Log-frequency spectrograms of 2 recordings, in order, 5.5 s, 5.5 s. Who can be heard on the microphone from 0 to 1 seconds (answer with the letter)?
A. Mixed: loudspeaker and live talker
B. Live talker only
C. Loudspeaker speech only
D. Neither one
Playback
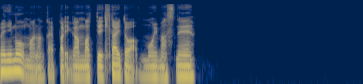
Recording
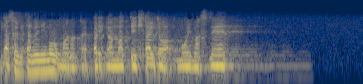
C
